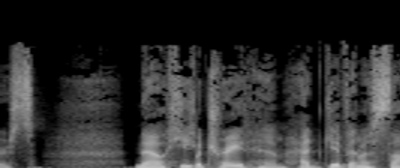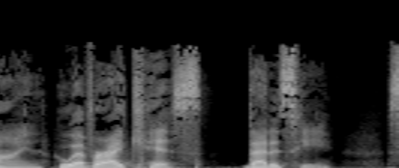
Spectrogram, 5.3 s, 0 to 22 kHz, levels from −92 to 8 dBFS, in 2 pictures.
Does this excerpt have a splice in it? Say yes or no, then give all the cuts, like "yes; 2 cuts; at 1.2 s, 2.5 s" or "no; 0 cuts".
yes; 3 cuts; at 1.3 s, 2.4 s, 2.9 s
